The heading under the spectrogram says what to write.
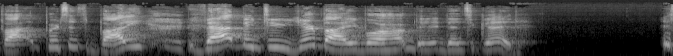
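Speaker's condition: Torsion dystonia; hand tremor found at age 5

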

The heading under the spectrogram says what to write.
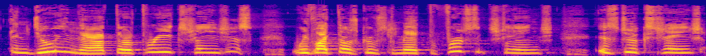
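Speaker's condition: Cerebral palsy; congenital

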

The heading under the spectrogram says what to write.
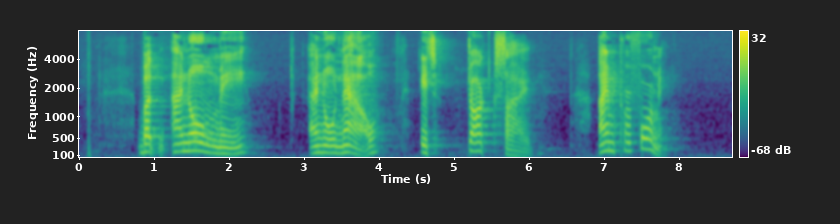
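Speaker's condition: Aphasia after stroke; massive stroke, adult onset, one week comatose, numb hand, aphasia affecting talking, reading, writing, singing; could not talk, read or write at first, friend helped with talking, hard to memorize, halting telegraphic sentences

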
